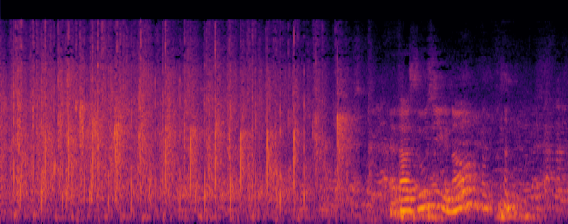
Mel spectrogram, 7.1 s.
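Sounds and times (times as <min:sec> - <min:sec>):
audience applause: 0:00.0 - 0:04.6
speech: 0:04.9 - 0:06.6
laughter: 0:06.0 - 0:07.1.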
